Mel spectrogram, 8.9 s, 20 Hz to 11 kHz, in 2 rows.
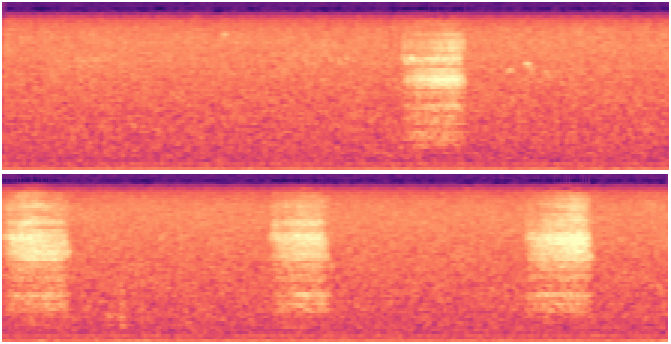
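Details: On a webcam in the morning at Riet Vell Nature Reserve, Ebro Delta, Tarragona, Spain, in the 2023 season, a western barn owl gives four harsh, hissing screeches, each about half a second long and roughly two seconds apart, over a steady low hum.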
